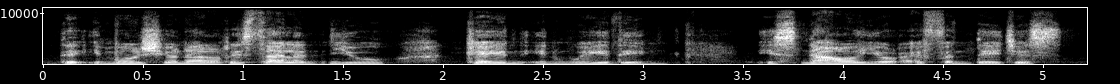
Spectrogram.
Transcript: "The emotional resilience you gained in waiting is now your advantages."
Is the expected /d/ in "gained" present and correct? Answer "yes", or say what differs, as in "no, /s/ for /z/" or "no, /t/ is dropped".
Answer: no, /d/ is dropped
